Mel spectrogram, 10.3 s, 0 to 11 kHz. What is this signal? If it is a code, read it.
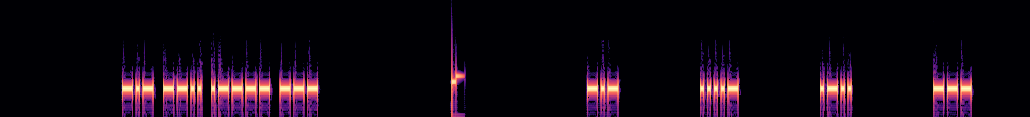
Morse code, heard as a keyed tone, about 36 wpm, spaced as for 15 wpm, 700 Hz. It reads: KZ1O K4LO
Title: USA Call Signs - 4 Characters - 8x Character Spacing - 35wpm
